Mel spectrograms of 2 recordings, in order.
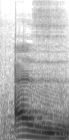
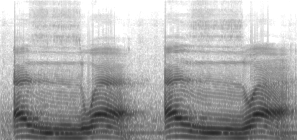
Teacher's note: dalam kondisi sukun maka dilafalkan tidak dengan menggunakan vokal aiu tidak zazizu tapi e aja Kenapa karena dalam kondisi sukun bukan dalam kondisi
